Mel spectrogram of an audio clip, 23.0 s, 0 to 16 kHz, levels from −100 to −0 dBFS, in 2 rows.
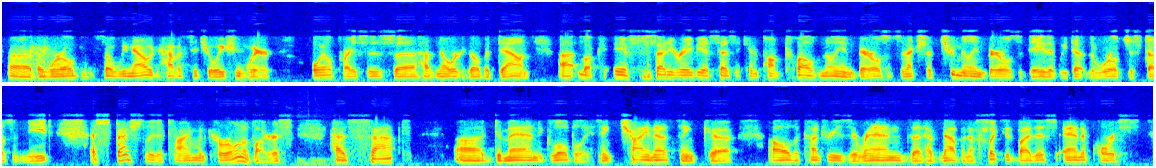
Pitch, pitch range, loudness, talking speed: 95 Hz, 85-100 Hz, -25 LUFS, 200 wpm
